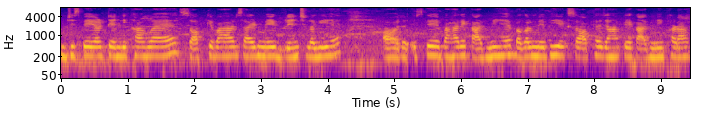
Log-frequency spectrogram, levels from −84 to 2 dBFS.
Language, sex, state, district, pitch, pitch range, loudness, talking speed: Hindi, female, Bihar, Vaishali, 205 Hz, 195-215 Hz, -13 LUFS, 215 wpm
